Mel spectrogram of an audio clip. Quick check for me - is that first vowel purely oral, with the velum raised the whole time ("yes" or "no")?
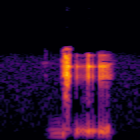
yes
